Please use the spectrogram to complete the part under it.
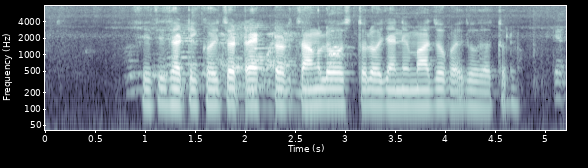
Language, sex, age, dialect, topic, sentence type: Marathi, male, 18-24, Southern Konkan, agriculture, question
